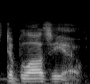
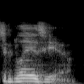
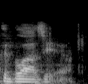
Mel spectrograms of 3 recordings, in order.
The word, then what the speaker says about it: de Blasio: know how to pronounce de Blasio it's DiBlasio it's not the Blasio it's Bill de Blasio but it doesn't matter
